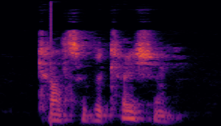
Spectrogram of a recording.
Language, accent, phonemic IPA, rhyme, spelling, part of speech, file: English, Southern England, /ˌkælsɪfɪˈkeɪʃən/, -eɪʃən, calcification, noun, LL-Q1860 (eng)-calcification.wav
- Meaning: The process of change into a stony or calcareous substance by the deposition of lime salt; normally, as in the formation of bone and of teeth; abnormally, as in the calcareous degeneration of tissue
